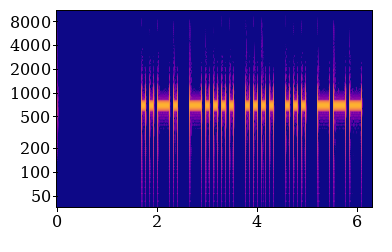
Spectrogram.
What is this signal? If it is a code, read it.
Morse code, heard as a keyed tone, about 15 wpm, 700 Hz. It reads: F6HSO
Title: DXCC-100 Call Signs - 5 Characters - Repeated 3x - 15wpm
